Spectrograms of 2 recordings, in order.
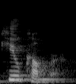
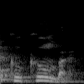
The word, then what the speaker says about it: cucumber: couple of vegetables now this is a cucumber it's not a cucumber think of it like saying the letter q and then cumber like number so cucumber this vegetable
